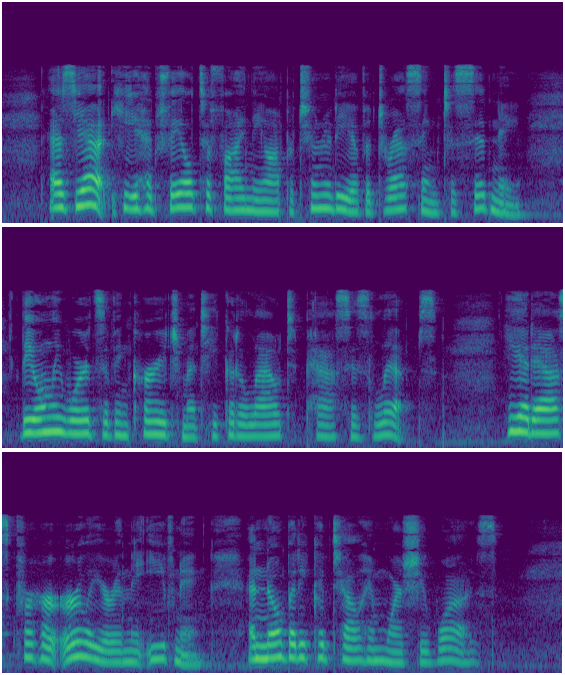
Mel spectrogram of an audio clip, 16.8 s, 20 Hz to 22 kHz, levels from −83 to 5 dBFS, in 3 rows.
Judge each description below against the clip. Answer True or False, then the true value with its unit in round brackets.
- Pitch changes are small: False (4.2 semitones)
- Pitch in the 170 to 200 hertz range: True (185 Hz)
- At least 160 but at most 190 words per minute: False (150 wpm)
